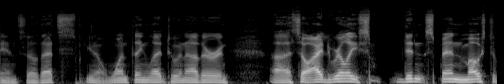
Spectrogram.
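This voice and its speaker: A fairly low-pitched man with a Midwestern American accent, in a very clean recording with a silent background. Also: dry, close sound with no echo. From Bloomington, Indiana, US Midwest. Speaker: retired university auditor. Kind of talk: interview. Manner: hesitant, many fillers.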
